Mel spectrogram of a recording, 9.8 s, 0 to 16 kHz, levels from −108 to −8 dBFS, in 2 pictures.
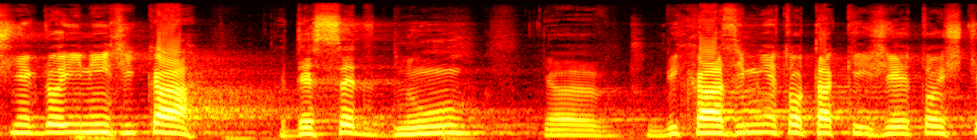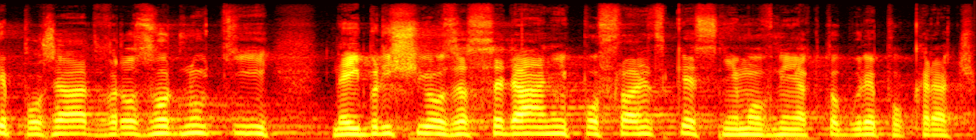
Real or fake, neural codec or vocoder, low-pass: fake; vocoder, 44.1 kHz, 128 mel bands every 256 samples, BigVGAN v2; 14.4 kHz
